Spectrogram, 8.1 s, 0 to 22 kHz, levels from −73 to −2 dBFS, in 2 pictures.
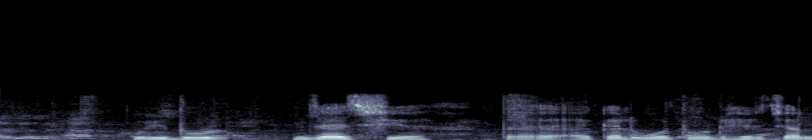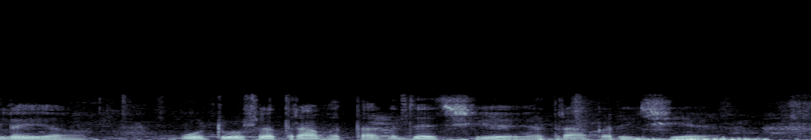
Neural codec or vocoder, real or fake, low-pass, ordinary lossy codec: none; real; 7.2 kHz; none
